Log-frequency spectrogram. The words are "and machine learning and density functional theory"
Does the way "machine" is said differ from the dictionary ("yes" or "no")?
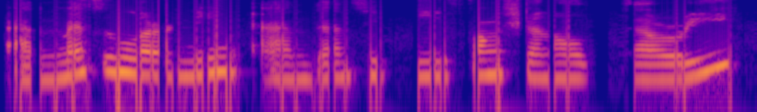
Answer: yes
